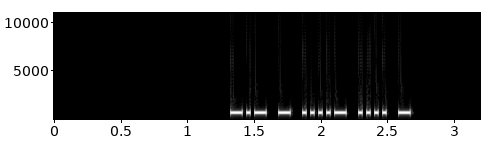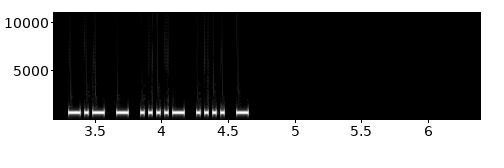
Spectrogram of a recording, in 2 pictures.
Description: Morse code, heard as a keyed tone, about 40 wpm, 700 Hz. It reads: KT4HT KT4HT
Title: USA Call Signs - 5 Characters - Repeated 2x - 40wpm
